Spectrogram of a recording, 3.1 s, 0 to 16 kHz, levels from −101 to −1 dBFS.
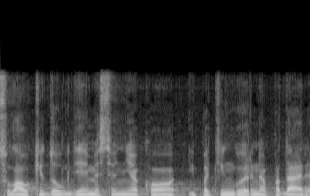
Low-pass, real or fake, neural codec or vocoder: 9.9 kHz; fake; vocoder, 22.05 kHz, 80 mel bands, Vocos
